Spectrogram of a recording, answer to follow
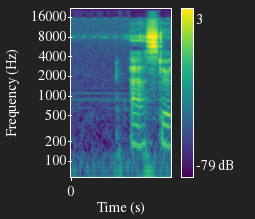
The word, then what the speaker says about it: Astor: he is a pastor astor the pastor pastor astor it rhymes okay i'll do another set of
